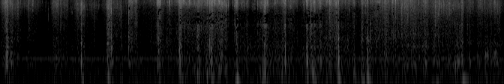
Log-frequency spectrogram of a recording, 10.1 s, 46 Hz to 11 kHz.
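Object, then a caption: Pile of wood shavings. Gloved fingers press into and scratch through a loose pile of dry wood shavings, making bright, dry crackling and crinkling rustles with many quick, sharp pops. The texture stays busy and uneven for the whole clip over a faint steady low hum near 200 Hz.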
